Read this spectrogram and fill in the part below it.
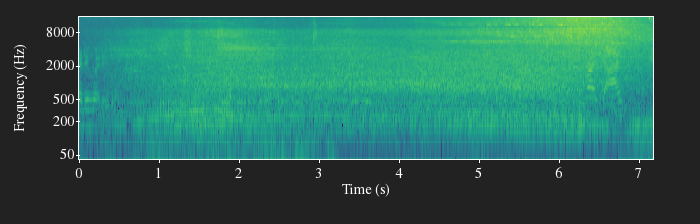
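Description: An Aston Martin DBX707 SUV launching in race start mode, its engine note rising as it accelerates hard and stays loud and close, with people talking over the engine.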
